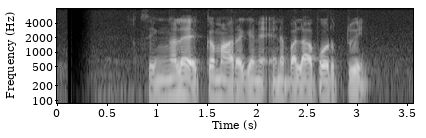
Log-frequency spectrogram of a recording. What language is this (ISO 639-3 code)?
sin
